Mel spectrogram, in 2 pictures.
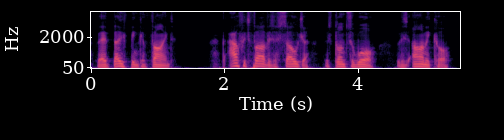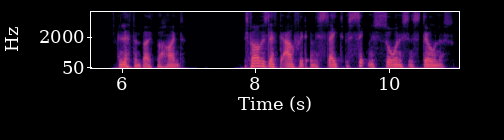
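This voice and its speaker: A man reading a rhyming audiobook story aloud in measured, rhythmic phrases. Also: fairly low pitch, dry recording. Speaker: author reading his own audiobook. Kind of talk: scripted storybook narration in rhyme.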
